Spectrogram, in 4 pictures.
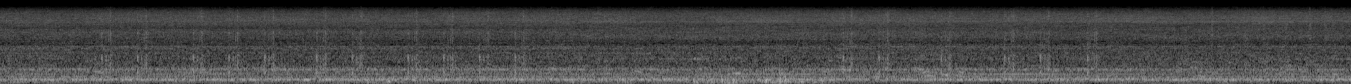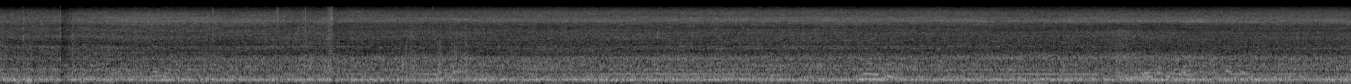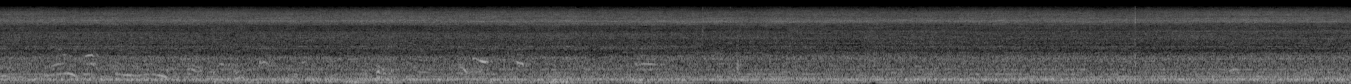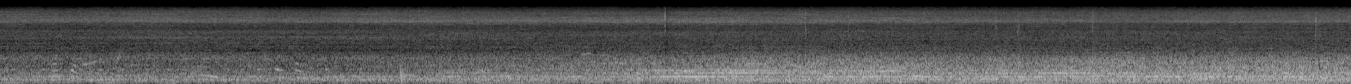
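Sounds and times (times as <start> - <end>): steam locomotive blowing off steam: 0.0 - 54.0
low hum: 38.0 - 54.0.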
